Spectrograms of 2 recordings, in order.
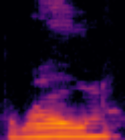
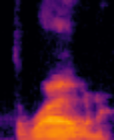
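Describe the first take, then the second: First: "Throne?" said high and soft with a questioning lift; high, hushed, questioning "Throne?"; puzzled question. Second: "Throne." said low and flat, falling like a simple claim; low falling "Throne." as if announcing ownership; flat proud statement. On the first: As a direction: ask "Throne?" in quiet disbelief, pitch pointed up. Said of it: "he's like". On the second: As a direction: state "Throne." matter-of-factly, voice dropping at the end. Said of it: "she's like". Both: Retold or imitated.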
